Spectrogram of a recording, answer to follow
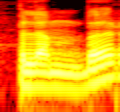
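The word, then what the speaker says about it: plumber: बनाते हैं बताएं हैं ए प्लंबर को ब्राइट यह प्लंबर इंग्लिश में प्लंबर नहीं कहते इसका साइलेंट है गुर्दों में इसको लेते हैं तो बैक के साथ लिखते हैं तो आप उसको प्लंबर कह देते हैं इट इज नॉट प्लंबर kids प्लंबर प्लंबर लेकिन जब आप नंबर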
